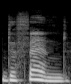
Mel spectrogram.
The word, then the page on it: defend: American English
